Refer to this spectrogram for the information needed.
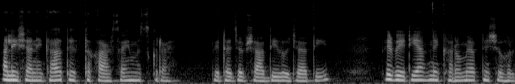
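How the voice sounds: A natural reading voice, fairly even in intonation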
